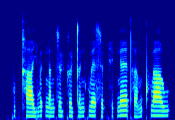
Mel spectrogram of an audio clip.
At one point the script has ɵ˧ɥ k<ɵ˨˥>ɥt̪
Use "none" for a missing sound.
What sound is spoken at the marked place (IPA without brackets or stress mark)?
ɵ˨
